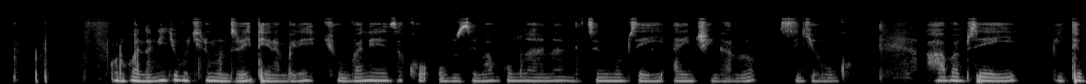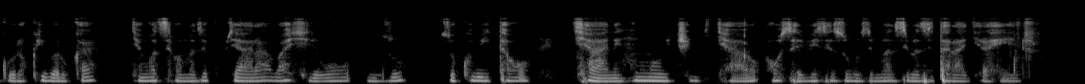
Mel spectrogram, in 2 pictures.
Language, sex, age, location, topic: Kinyarwanda, female, 18-24, Kigali, health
